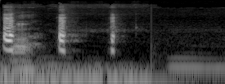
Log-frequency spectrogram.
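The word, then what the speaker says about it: Phuc: His name is Fahog, but spelled with a PH, so it sounds like... So it's fuck.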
